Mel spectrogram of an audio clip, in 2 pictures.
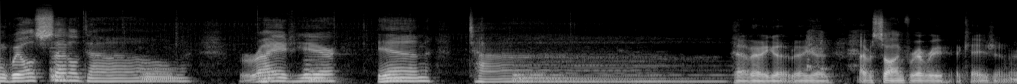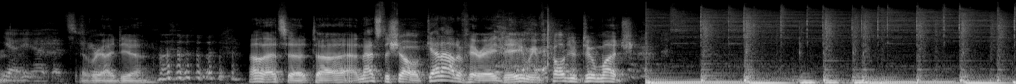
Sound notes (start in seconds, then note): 11.8 laughs; 15.1 laughing; 16.6 upbeat music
